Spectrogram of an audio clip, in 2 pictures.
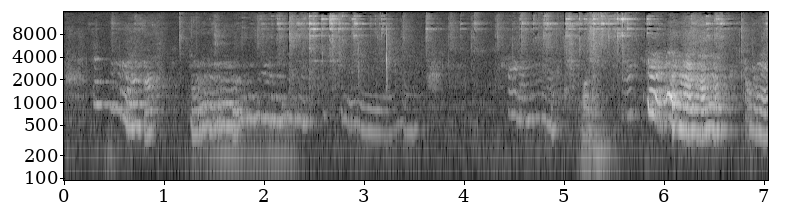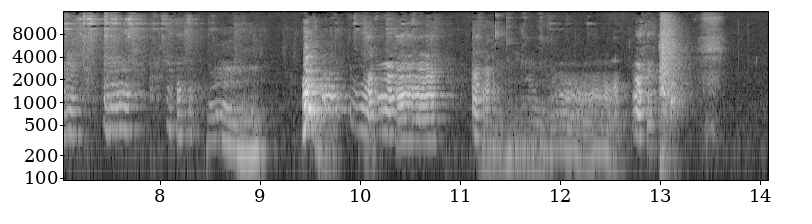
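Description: Two puppies play-fighting, with a run of high, bending whines and yips in short bursts. The loudest bursts come around the middle and about nine and a half seconds in.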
